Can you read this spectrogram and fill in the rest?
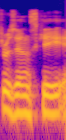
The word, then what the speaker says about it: Straczynski: Is it Straczynski? – Yeah, it is Straczynski.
